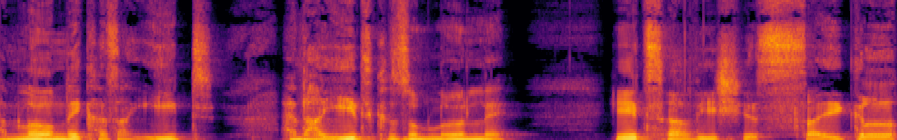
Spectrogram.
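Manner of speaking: loud, slow, drawn-out, hammed-up comic voice. Taking requests from chat, overselling a Mike Myers impression. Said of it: "go the Mike Myers route and just really, like, oversell it".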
